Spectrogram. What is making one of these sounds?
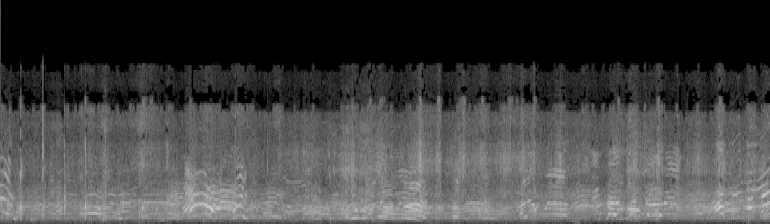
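A crowd of young women shout and laugh excitedly outdoors.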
